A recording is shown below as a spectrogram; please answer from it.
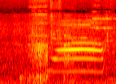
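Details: House cat during a bath gives one clear, steady, sustained meow lasting almost a second, preceded by a woman's Bengali chatter encouraging it to take something.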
